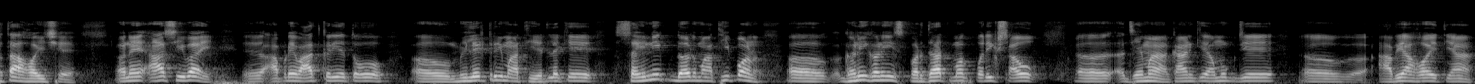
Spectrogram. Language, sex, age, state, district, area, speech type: Gujarati, male, 30-45, Gujarat, Rajkot, rural, spontaneous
